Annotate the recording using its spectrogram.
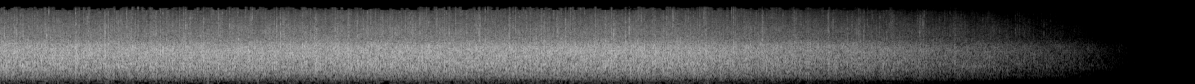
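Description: A large audience applauds and cheers in a big hall, then the applause fades away.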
